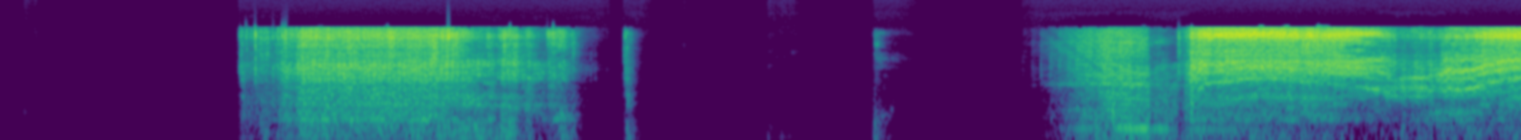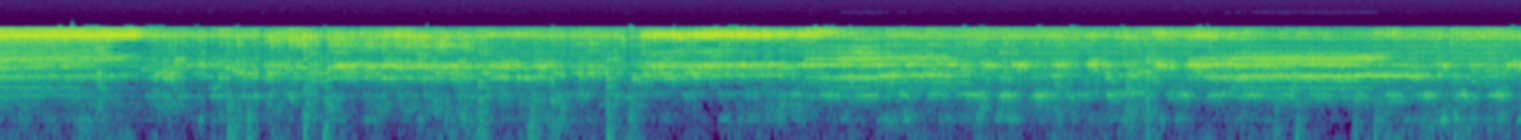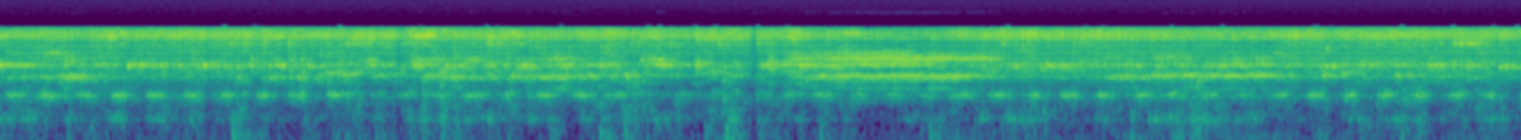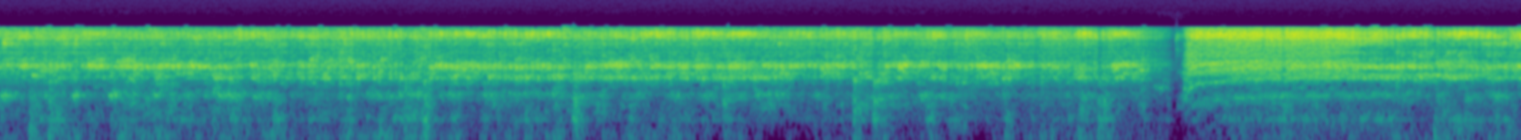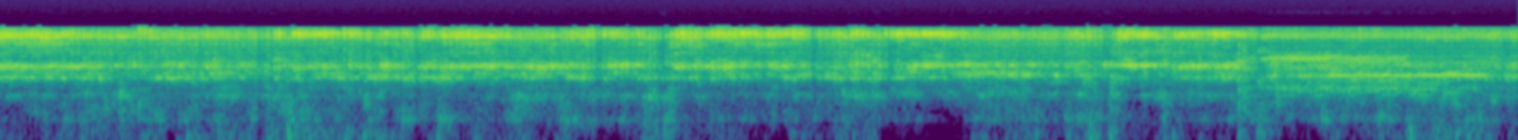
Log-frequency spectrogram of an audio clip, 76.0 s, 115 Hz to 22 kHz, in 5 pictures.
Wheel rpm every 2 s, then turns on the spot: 0, 30, 30, 0, 0, 30, 120, 130, 160, 160, 160, 160, 170, 160, 160, 160, 160, 170, 170, 160, 160, 160, 160, 160, 160, 160, 160, 160, 110, 160, 160, 160, 160, 160, 160, 170, 160, 160.
2-6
